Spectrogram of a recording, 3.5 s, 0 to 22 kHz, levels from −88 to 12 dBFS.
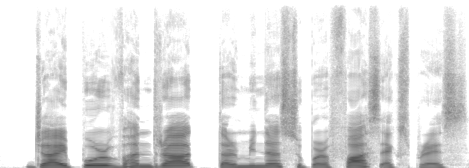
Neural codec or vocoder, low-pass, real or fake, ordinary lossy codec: none; none; real; none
